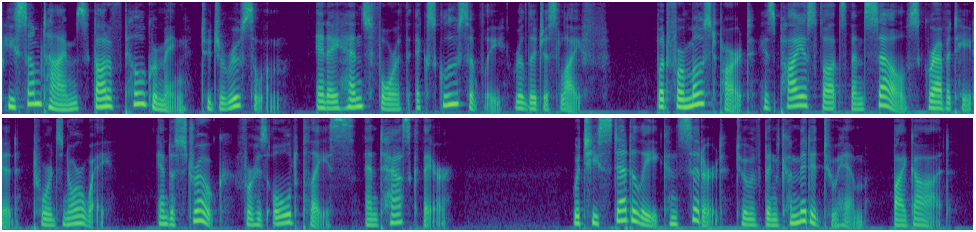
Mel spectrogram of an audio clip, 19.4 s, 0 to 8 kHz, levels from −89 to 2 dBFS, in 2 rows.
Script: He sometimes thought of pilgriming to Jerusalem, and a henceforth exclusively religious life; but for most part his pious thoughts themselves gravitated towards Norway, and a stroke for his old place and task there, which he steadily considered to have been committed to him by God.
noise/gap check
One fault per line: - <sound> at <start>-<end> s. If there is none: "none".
none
